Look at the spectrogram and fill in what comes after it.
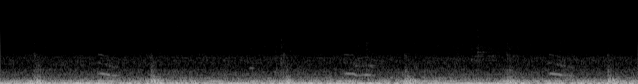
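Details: Chrysler Crossfire with 39,000 km, steering felt somewhat hard, fluid change suspected needed: low engine rumble under a dull knock roughly every second and a half while manoeuvring, with faint squeaks; clunk from the steering, cause unclear.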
